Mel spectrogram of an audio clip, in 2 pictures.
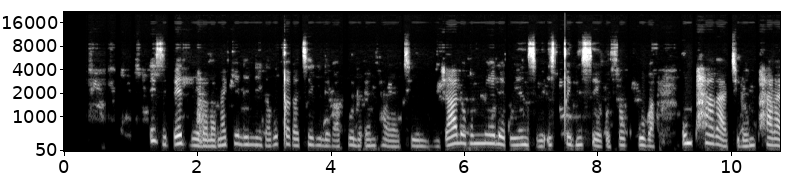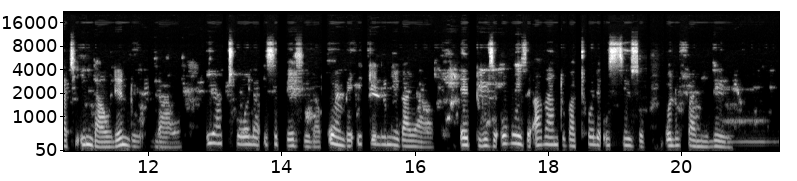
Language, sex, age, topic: North Ndebele, female, 25-35, health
